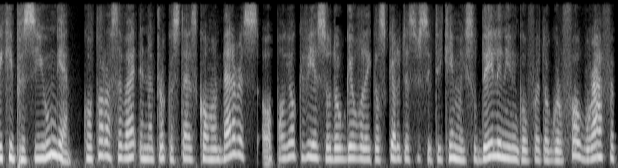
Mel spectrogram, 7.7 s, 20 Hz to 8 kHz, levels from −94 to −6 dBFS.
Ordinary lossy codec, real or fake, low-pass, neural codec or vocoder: MP3, 48 kbps; fake; 7.2 kHz; codec, 16 kHz in and 24 kHz out, 0.4 kbps, LongCat-Audio-Codec, fine tuned four codebook decoder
